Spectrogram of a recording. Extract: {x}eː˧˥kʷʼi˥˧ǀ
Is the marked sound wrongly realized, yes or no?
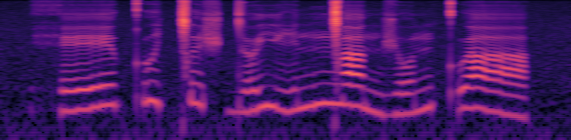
yes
